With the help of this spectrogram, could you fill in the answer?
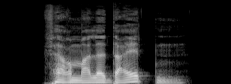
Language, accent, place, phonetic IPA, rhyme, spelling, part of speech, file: German, Germany, Berlin, [fɛɐ̯maləˈdaɪ̯tn̩], -aɪ̯tn̩, vermaledeiten, adjective / verb, De-vermaledeiten.ogg
- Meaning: inflection of vermaledeit: 1. strong genitive masculine/neuter singular 2. weak/mixed genitive/dative all-gender singular 3. strong/weak/mixed accusative masculine singular 4. strong dative plural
